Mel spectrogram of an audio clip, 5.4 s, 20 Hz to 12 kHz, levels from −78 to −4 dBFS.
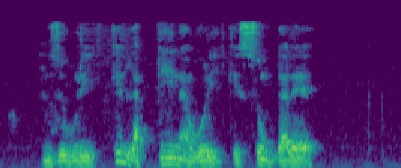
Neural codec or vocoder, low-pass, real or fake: none; 7.2 kHz; real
